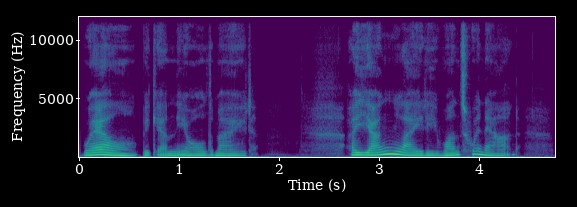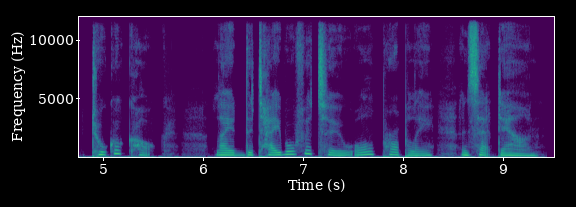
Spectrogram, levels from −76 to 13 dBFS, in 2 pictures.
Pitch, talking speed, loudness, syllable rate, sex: 195 Hz, 150 wpm, -19 LUFS, 4.2 syllables/s, female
